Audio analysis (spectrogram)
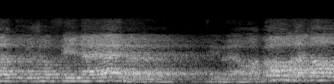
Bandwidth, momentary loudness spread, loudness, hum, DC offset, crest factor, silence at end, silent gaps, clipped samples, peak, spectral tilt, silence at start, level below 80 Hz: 9.2 kHz; 13 LU; -18 LUFS; none; under 0.1%; 16 dB; 0 s; none; under 0.1%; -2 dBFS; -5 dB/octave; 0 s; -56 dBFS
